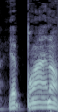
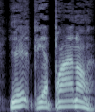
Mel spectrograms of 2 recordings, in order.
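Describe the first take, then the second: First: High repeated pained cry; screaming in pain. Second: High, panicked cry for help; screaming in pain. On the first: Scalded gunman repeats his cry on the kitchen floor, pained high yell. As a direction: cry it again, still burning. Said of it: "råbte han". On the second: Scalded gunman screams for help after hot porridge, panicked high cry. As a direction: yelp it out like he's on fire. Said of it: "råbte og skreg". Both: A narrator's reading.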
